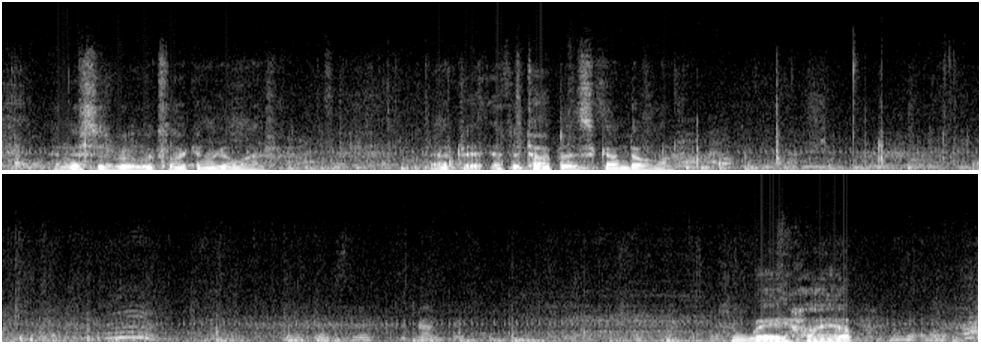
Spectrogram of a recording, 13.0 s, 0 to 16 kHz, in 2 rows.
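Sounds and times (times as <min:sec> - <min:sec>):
faint voices talking quietly: 0:00.4 - 0:13.0.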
